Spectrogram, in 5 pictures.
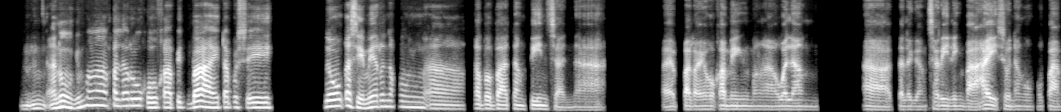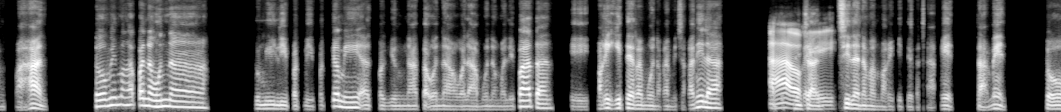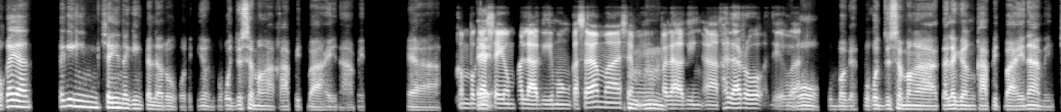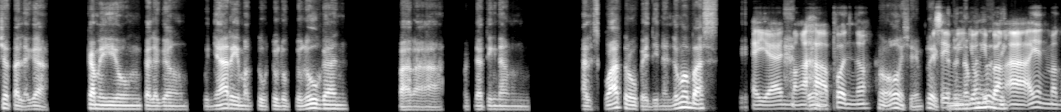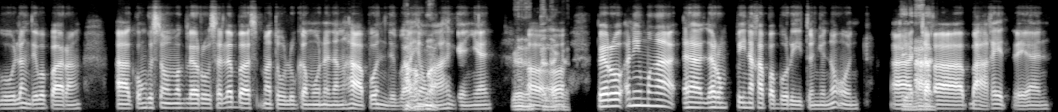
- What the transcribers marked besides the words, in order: other background noise; "nangungupahan" said as "nangungupampahan"; tapping; chuckle
- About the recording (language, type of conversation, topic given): Filipino, podcast, Ano ang paborito mong alaala noong bata ka pa?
